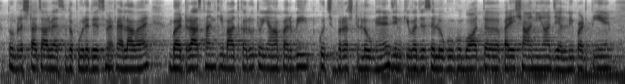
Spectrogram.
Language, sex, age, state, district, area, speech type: Hindi, female, 18-30, Rajasthan, Jodhpur, urban, spontaneous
